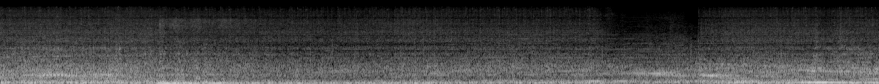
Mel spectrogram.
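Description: A spaceship engine rumbles low and steady.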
